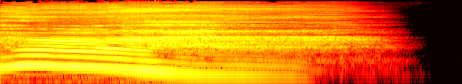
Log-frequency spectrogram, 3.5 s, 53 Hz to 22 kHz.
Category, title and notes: Sound effects > Human sounds and actions
Man- Sigh, weary exhalation 1
A man's weary sigh
human, voice, vocal, tired, sigh, male, exhalation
